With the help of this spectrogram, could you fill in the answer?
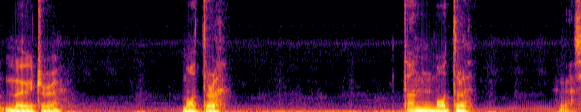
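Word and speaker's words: Dun Modr: then we will go up to D modra modra DM that's how you say it and then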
